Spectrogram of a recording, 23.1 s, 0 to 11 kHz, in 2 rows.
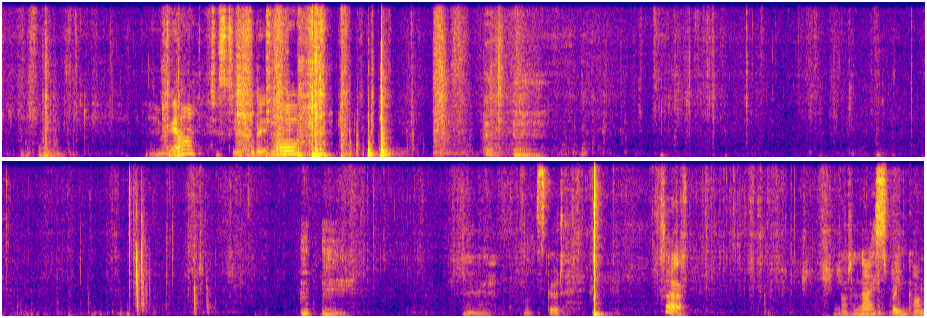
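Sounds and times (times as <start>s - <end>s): compost scooped into plastic pot: 2.0s - 4.6s.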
